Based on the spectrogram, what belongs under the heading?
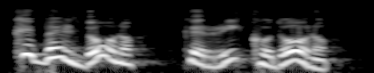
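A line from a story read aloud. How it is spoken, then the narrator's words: Joyful exclamation. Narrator (Italian): esclamando con un trasporto di gioia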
